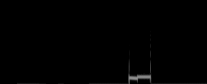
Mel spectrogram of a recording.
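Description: Faint hiss, then about halfway through a short two-note electronic beep, the second note a little higher than the first, with a click at its start and end.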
